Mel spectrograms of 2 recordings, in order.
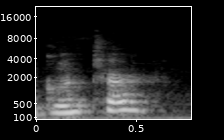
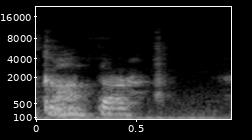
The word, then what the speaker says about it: Gunther: oh actually I guess they call him Gunter the H is silent um in English it's gonether but anyway um but in German it is Gunter um he did win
